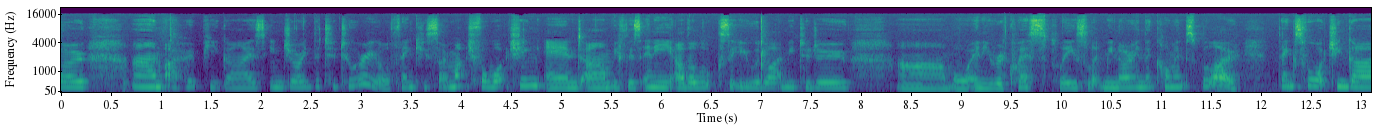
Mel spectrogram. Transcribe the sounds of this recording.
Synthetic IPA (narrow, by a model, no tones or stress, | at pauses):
oʊʌ̃ma̰ɪhoʊpʰjɨɡaɪzɨ̃nd͡ʒɔɪd̪̚ðɨtʰɨtʰʊɹil̩ˠθæ̃ŋkʰjɨsoʊmʌt͡ʃfə˞wɑt͡ʃɪ̃ŋɨ̃nʌ̃mɨfðə˞zɛñiʌ̰ðə˞lʊksðɨt͡ʃɨ̰wədˡlaɪk̚miɾɨdɨ | ʔʌ̃mə˞ʔɛ̰niɹɨkʰw̥ɛstspʰl̥izlɛ̰t̚minoʊɨ̃nðɨkʰɑmɛ̃ntsb̥əloʊ | θæ̃ŋksfə˞wɑt͡ʃɪ̃ŋɡaɪ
